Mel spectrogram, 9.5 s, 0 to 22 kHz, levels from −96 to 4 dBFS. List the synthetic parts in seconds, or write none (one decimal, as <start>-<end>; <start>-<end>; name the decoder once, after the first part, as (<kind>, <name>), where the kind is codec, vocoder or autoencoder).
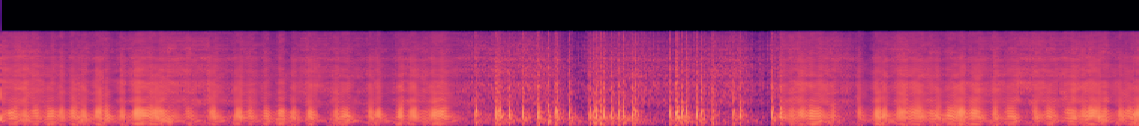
0.0-3.9 (vocoder, Vocos); 6.5-9.5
